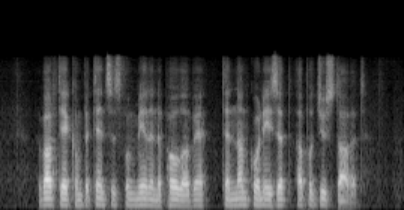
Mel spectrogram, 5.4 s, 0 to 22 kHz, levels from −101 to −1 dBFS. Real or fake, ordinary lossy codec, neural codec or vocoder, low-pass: fake; Opus, 64 kbps; codec, 16 kHz, 0.2 kbps, FocalCodec; 7.2 kHz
